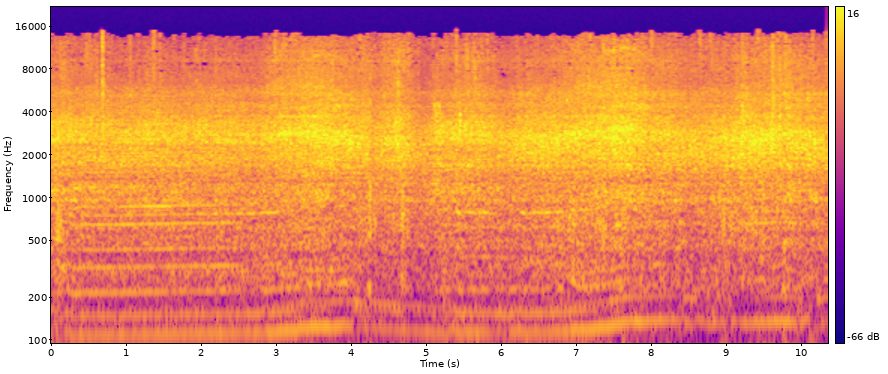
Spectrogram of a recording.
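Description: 1994 Mazda RX-7's twin-turbo 13B rotary engine running under throttle through a cone course, its note shifting a few times, over steady tyre and road noise.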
